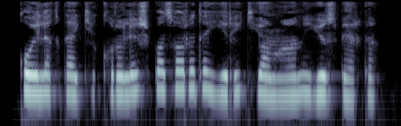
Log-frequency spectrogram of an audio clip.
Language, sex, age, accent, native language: Uzbek, female, 18-24, Toshkent shahri, Uzbek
